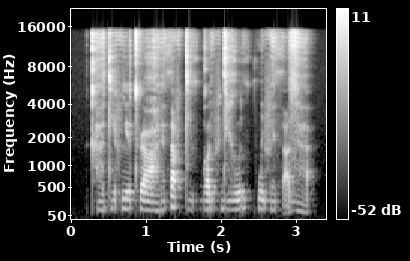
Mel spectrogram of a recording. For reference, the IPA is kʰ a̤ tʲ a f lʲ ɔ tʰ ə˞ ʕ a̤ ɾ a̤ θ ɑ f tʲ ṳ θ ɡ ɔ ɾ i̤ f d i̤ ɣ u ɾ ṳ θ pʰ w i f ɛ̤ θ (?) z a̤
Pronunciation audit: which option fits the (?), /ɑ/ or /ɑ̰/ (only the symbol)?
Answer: ɑ̰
